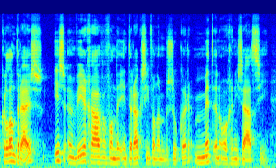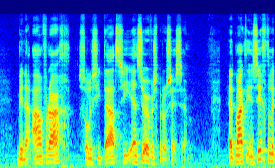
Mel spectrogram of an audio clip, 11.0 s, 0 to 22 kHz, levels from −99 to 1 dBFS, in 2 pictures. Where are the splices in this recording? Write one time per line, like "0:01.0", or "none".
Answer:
0:09.9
